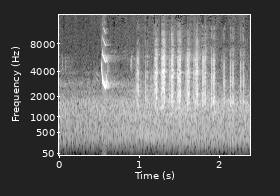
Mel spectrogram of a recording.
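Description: A white-tailed kite, a bird of prey, calls: one sharp, high downslurred whistle, then a quick, steady run of about a dozen short chirping notes, clear with no talking.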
